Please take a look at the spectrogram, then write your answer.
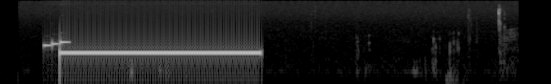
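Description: A few quick dialing beeps, then a steady telephone dial tone sustained for about two seconds before cutting off, followed by faint clicks and handling noises.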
